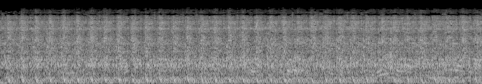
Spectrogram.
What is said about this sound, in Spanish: Es el sonido original del coche del que estamos hablando.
